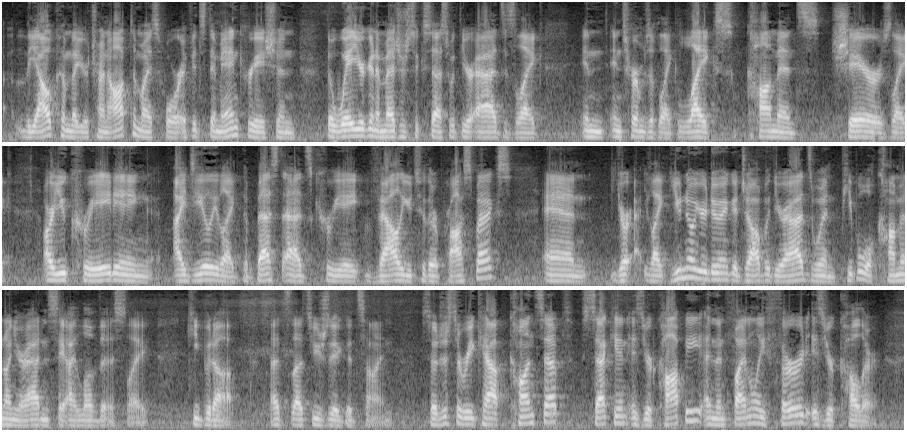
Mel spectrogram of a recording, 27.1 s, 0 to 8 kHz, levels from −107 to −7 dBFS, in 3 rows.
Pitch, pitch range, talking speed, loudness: 120 Hz, 115-135 Hz, 215 wpm, -24 LUFS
